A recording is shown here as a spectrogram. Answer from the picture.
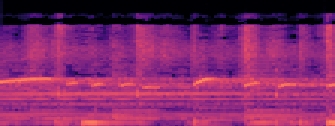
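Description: A whistled tune over held chords and a bass line. The whistle sweeps up at the start, then moves in short upward slides.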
